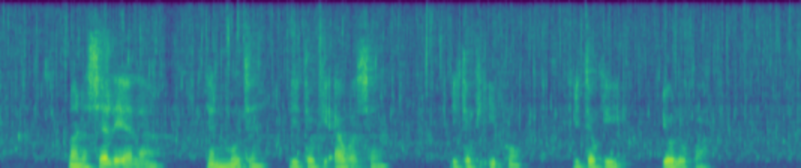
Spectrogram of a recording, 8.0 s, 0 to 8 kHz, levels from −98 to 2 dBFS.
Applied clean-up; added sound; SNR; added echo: none; Stream; 17 dB; none.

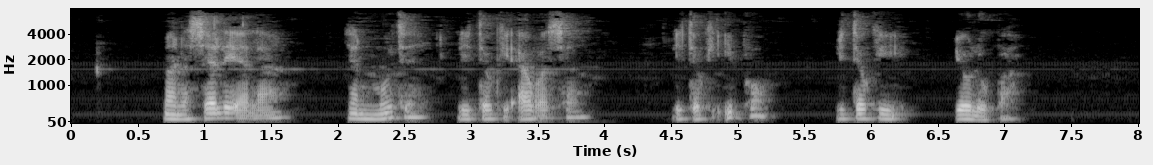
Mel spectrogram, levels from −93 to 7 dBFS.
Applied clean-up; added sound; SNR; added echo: none; none; none; none.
